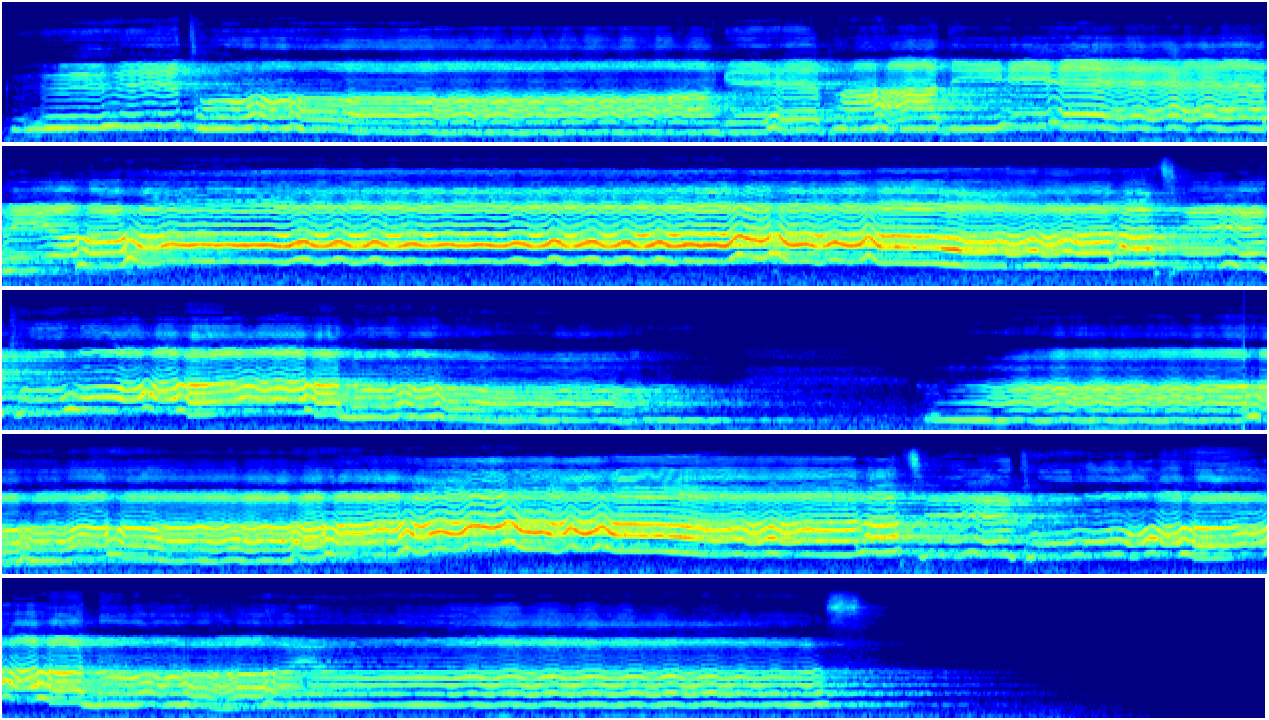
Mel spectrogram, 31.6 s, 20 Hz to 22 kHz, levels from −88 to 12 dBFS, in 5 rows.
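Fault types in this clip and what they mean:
Repeated buffer: at 18.85 s there is a tiny click with a brief buzzy edge. A sliver of about 1.45 ms sounds four times in a row with hard joins, which fits a 64-sample buffer replayed because fresh audio arrived late. Essentially no audio is lost.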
